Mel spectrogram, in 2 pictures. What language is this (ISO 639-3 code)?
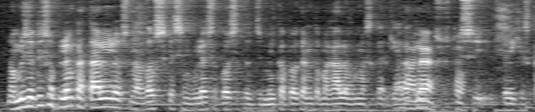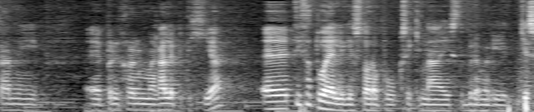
ell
